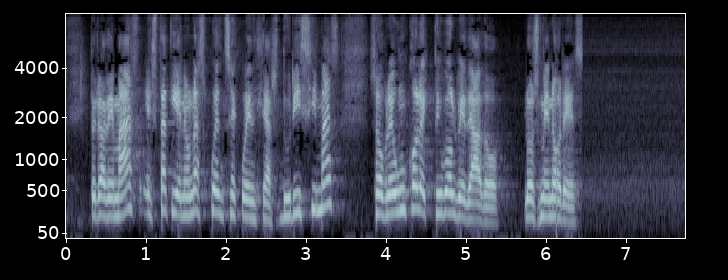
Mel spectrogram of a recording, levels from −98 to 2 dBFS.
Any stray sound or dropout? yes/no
no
